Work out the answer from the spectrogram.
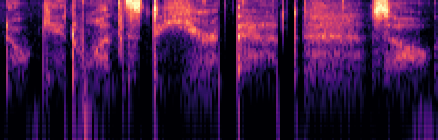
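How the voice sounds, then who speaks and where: A woman hosting an ASMR video, talking informally and personally in a hushed, confiding way. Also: a little slow.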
